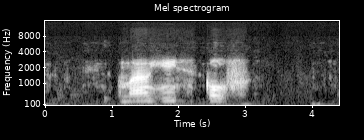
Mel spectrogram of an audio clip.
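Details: Apraxia of speech, worst on multisyllabic words with consonant clusters, in a patient with a post-mortem diagnosis of corticobasal degeneration.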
